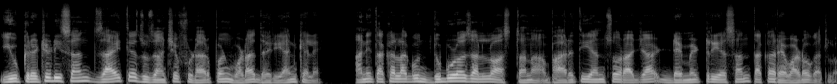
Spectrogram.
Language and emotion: Goan Konkani, neutral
